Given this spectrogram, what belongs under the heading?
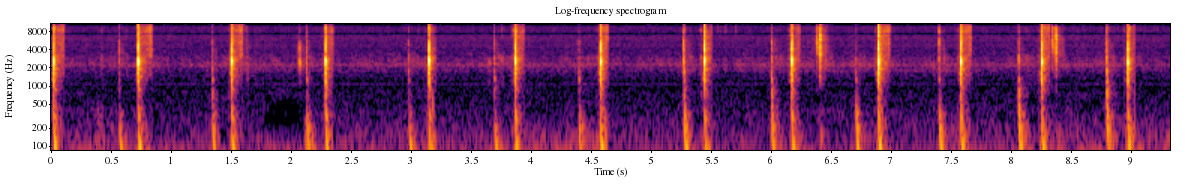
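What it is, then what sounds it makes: Resin drills tapped onto diamond painting canvas. A drill pen tip taps small resin rhinestone drills down one at a time onto the adhesive surface of a diamond painting canvas filled with drills. Seventeen short, dry, bright clicks come at an uneven, unhurried pace, each dying away almost instantly over a faint steady background.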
